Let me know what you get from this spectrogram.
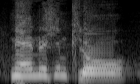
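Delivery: put-on loud, high boy's interjection; calling out. A narrator's reading. Robert butts into classmates' tale, calling out. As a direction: pipe up loudly. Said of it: "rief Robert".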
